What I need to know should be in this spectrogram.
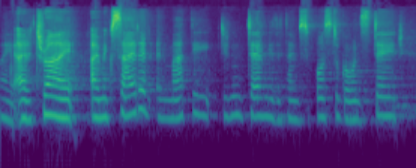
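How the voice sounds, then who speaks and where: A woman speaks in an Israeli accent with monotone, flat intonation and hardly any pauses. The background is quiet. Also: medium pitch for a woman, moderate pace. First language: Hebrew. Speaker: choreographer. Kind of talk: panel Q&A answer. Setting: stage with audience. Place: stage. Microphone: handheld.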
